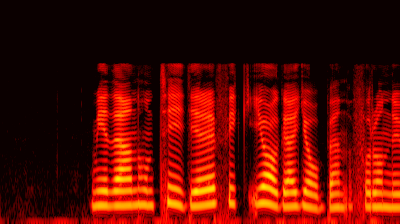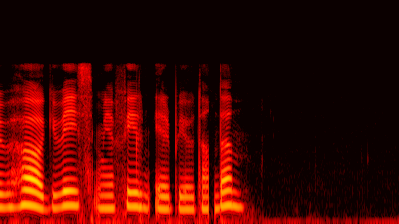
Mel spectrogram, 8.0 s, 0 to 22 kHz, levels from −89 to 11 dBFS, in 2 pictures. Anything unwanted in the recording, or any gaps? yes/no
yes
